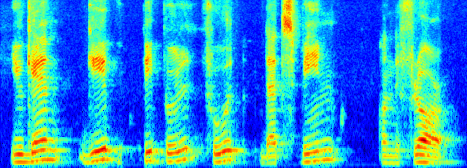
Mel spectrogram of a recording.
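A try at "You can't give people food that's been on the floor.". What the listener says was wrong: I can't hear the difference between can and can't. So the trick here, you have to say it longer. Can't. And then remember Barbie can. Barbie can. Positive. But can't.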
